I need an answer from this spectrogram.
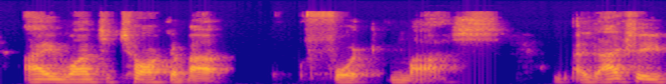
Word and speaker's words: Fort Mose: history and today I want to talk about four Moss I actually pronounced Fort masi I'm going to show you a picture of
